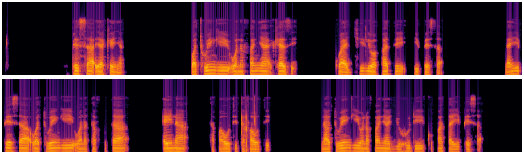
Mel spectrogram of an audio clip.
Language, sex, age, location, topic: Swahili, male, 36-49, Wajir, finance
